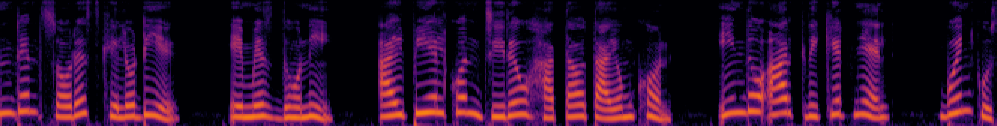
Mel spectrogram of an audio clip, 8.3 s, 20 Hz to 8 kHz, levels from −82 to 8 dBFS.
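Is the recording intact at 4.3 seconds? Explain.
Yes, at 4.3 seconds the audio is intact, with no dropout, click, distortion or other fault at that moment.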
